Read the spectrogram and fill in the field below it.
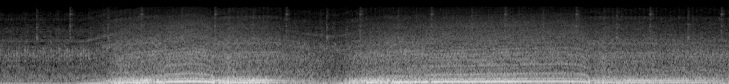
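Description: A bus engine revs up and down as the bus pulls away.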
